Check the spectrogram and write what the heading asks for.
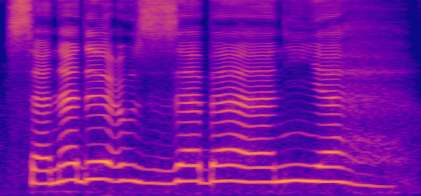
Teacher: Je ne prononce pas le lam ici, car le za est une lettre shamsiyya, donc solaire. Le za est mushaddada, donc doublé.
